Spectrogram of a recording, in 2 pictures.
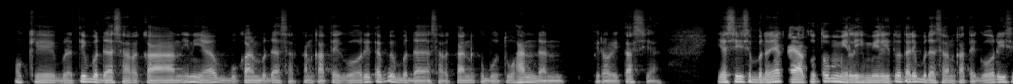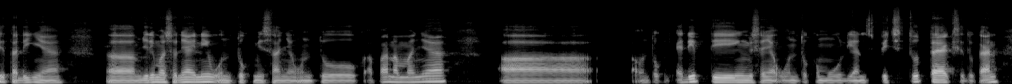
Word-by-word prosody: Oke, 95 -2 -2
berarti 90 +7 +1
berdasarkan 95 -4 +2
ini 115 -1 +1
ya, 100 - +1
bukan 95 0 -1
berdasarkan 90 0 -4
kategori, 90 +4 -1
tapi 115 0 +1
berdasarkan 85 0 -2
kebutuhan 95 +4 -1
dan 85 0 -2 0.2
prioritas, 85 +4 -2
ya. 80 - -6 0.6
Iya 110 - +4
sih, 130 - +7
sebenarnya 110 +2 +4
kayak 110 -4 +6
aku 110 +1 -2
tuh 145 - +5
milih-milih 100 -6 +3
itu 135 - +5
tadi 130 0 +4
berdasarkan 100 -4 0
kategori 95 +6 0
sih 115 - -1
tadinya. 95 -1 -1 0.4
Eee 90 0 +1
Jadi 95 - +3
maksudnya 110 0 +2
ini 115 +2 +3
untuk 95 -6 -2
misalnya 90 -1 -3
untuk, 90 0 -3
apa 115 0 -4
namanya, 115 +5 0 0.5
eee, 90 -1 -1 0.5
untuk - - -11 0.2
editing 105 -4 +2
misalnya, 90 -1 -2
untuk 90 -2 -8
kemudian 90 -1 -4
speech - - -6
to 130 - +2
text 105 -3 +3
gitu - - -10
kan. 120 - +1
95 Hz, 140 wpm, -24 LUFS, 90-110 Hz, 0.6 s, sih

